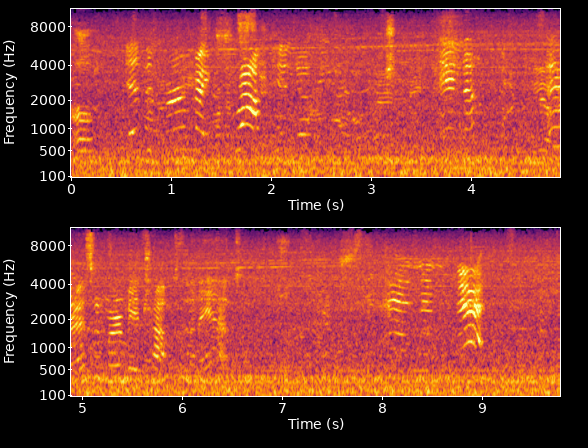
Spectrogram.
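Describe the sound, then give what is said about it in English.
Steady, loud low roar of an airplane cabin as the aircraft descends, a constant engine drone filling the space while voices talk faintly over it. “Well, we can't be far off the ground now, can we,”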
